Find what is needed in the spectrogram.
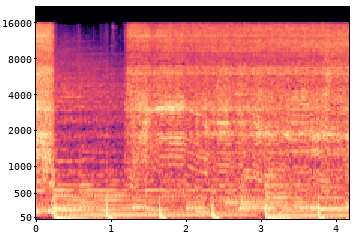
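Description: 18V cordless 165 mm circular saw labouring in a cut with a dull blade, the blade binding and the motor stalling, with a series of irregular clicks. The sagging floor pinches the blade and the 18V saw lacks the power to push through.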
